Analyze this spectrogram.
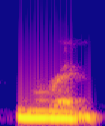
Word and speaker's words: read: in past, So you have to pronounce read. red.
